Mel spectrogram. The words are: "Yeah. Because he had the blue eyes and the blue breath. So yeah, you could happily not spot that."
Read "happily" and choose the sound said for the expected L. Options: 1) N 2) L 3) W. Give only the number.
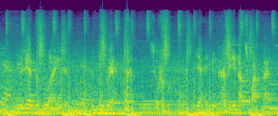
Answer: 1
